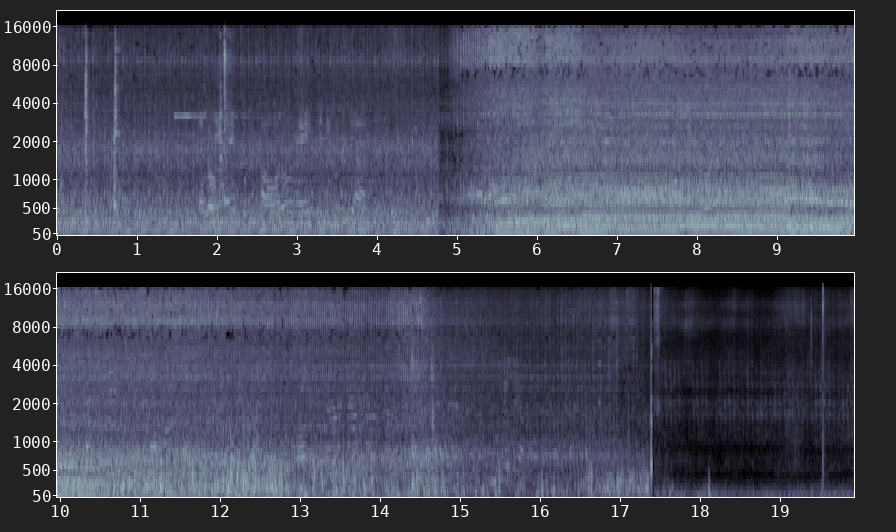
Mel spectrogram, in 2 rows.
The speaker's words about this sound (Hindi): ये देखिए किसान भाइयों, फार्म ट्रैक 45 न्यू मॉडल आते हुए, अब ये जो है अपनी ताकत के जौहर दिखाएगा।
